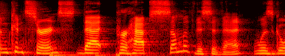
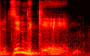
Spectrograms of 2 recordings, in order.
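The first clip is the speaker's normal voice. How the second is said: put-on odd, weird, babyish voice; 6 semitones lower than usual. Acting out ea answering a call: weird baby voice. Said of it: "In a weird baby voice is what they said".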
